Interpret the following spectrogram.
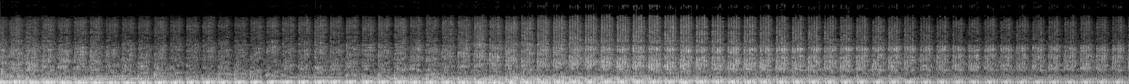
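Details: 2003 Dodge Ram 2500 2WD Cummins diesel, fresh oil change, weak batteries, about 50°F: rough idle, strong uneven loping pulse near three beats a second, no check engine light, no smoke; throttle issue, cause unclear.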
